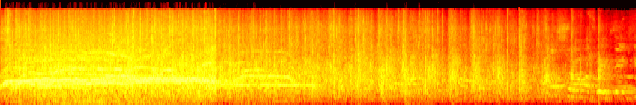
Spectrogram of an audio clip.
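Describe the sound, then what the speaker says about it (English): At an elementary school assembly, a crowd claps and cheers for custodians and staff, loud at first with bright whoops and tonal sounds over the clapping, then thinning after a few seconds into scattered, fading claps. "Give them a round of applause"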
